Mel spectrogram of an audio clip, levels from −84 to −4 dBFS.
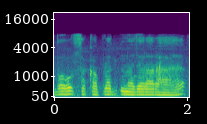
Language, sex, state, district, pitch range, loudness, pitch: Hindi, male, Jharkhand, Garhwa, 130-140 Hz, -14 LUFS, 135 Hz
